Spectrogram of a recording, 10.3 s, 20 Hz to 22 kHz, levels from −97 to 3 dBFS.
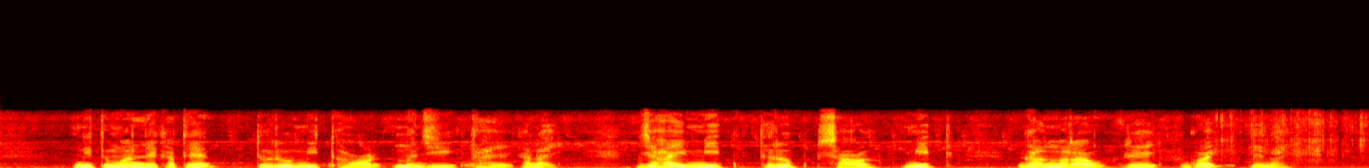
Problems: none marked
